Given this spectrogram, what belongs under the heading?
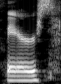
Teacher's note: draws out a lot of vowel sounds a lot of Midwestern accent draws out vowel sounds and makes them a little higher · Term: Chicago accent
